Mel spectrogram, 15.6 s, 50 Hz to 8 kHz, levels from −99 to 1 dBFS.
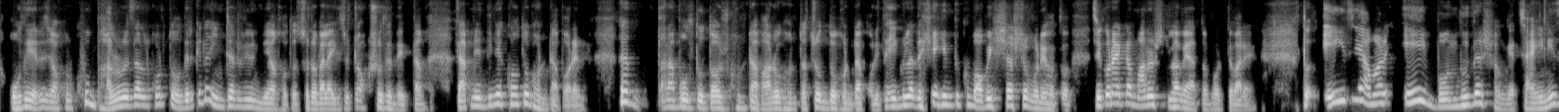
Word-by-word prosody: ওদের 135 +4 +2 0.2
যখন 130 +3 -4
খুব 235 - -1
ভালো 110 +5 +2
রেজাল্ট 175 0 +1
করতো। 190 0 -4
ওদেরকে 140 - -2
না - - -2
ইন্টারভিউ 150 -2 -1
নেয়া 110 -1 +2
হতো। 105 - -7
ছোটবেলায় 110 -3 +2
কিছু 115 - -6
টকশোতে 135 -1 -1
দেখতাম। 95 0 -3 0.3
যে - - 0
আপনি 170 - 0
দিনে 205 +3 +2
কত 200 +1 0
ঘণ্টা 105 -7 -3
পড়েন? 85 +1 -1 0.4
আ - - +7 0.3
তারা 145 - -1
বলতো, 140 0 +1
"১০ 125 -1 +3
ঘণ্টা, 125 0 -2
১২ 120 +3 +3
ঘণ্টা, 110 +1 -4
১৪ 135 -4 +2
ঘণ্টা 110 0 0
পড়ি।" 100 - -4
তো - - -2
এগুলো 180 +3 +4
দেখে 160 +6 +1
কিন্তু 190 0 +1
খুব 185 - -3
অবিশ্বাস্য 165 +3 +1
মনে 120 -2 +2
হতো। 100 - -4 0.3
যে - - +6
কোন 205 - +6
একটা 210 0 +1
মানুষ 185 +2 +4
কিভাবে 145 -3 +2
এত 105 - -17
পড়তে 105 -1 -4
পারে? 90 0 -2 0.5
তো - - +6 0.3
এইযে 270 +4 0
আমার 210 +2 +2 0.3
এই 270 - +4 0.2
বন্ধুদের 175 +9 +1
সঙ্গে 105 -2 -4
চাইনিজ 120 - +1
145 Hz, 210 wpm, -24 LUFS, 115-180 Hz, 0.5 s, আ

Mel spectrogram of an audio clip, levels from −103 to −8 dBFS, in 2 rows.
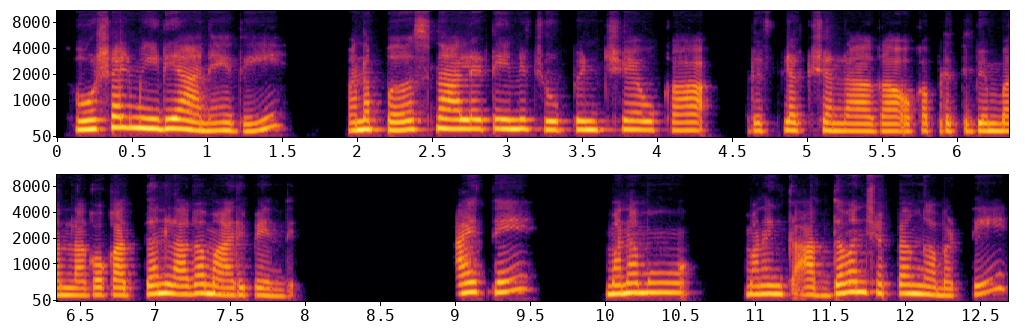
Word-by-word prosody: Social 240 +5 +4
media 250 0 +6
అనేది 195 -1 -2 0.6
మన 215 +2 +5 0.2
పర్సనాలిటీని 240 +2 +3
చూపించే 225 0 0
ఒక 215 -1 -12 0.5
రిఫ్లెక్షన్ 200 0 -4
లాగా, 185 0 -2
ఒక 185 - -12
ప్రతిబింబం 190 0 -2
లాగా, 180 +1 -3
ఒక 195 - -4
అద్దం 215 +5 +1
లాగా 210 +3 0
మారిపోయింది. 185 -3 -5 1.1
అయితే 260 +1 +1 0.7
మనము 245 +3 +3 0.6
మనం 210 +1 0
ఇంకా 215 - -6
అద్దం 195 +6 0
అని 265 0 +3
చెప్పాం 230 -1 -1
కాబట్టి, 190 +3 -5
215 Hz, 115 wpm, -23 LUFS, 195-240 Hz, 1.1 s, media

